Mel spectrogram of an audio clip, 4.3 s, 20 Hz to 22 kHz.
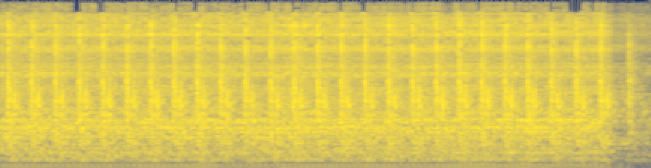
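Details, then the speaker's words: Toyota MR2 5S-FE engine running: loud hard evenly spaced knock about three a second following rpm until shutdown; rod knock from a failed rod bearing. "if any of you have ever heard of rodnock or want to know what rodnock sounds like this is exactly what it sounds like uh follows the rpm it's loud it's i mean that rod is gone"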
